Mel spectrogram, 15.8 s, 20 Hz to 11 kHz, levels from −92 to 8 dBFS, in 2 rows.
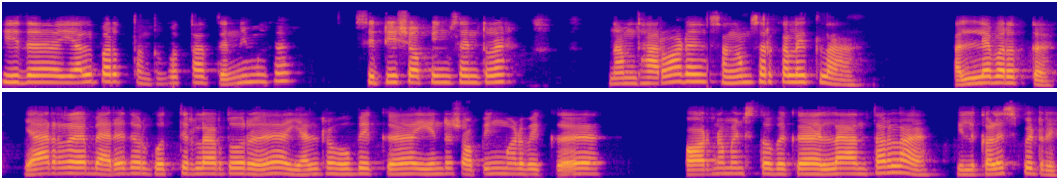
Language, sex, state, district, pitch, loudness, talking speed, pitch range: Kannada, female, Karnataka, Dharwad, 210 Hz, -16 LUFS, 120 wpm, 195-255 Hz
